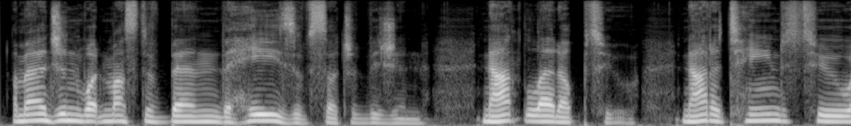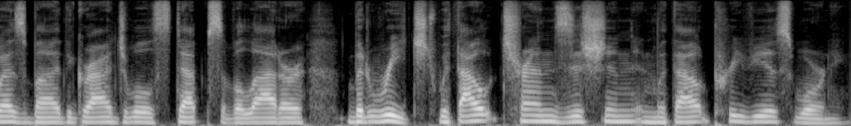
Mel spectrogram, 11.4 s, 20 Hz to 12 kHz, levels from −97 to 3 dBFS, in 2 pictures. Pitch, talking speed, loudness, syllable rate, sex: 135 Hz, 180 wpm, -18 LUFS, 4.8 syllables/s, male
